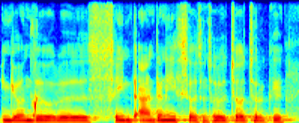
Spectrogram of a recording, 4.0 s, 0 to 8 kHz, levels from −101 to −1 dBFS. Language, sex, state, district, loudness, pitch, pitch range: Tamil, male, Tamil Nadu, Nilgiris, -12 LUFS, 110 Hz, 105-115 Hz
